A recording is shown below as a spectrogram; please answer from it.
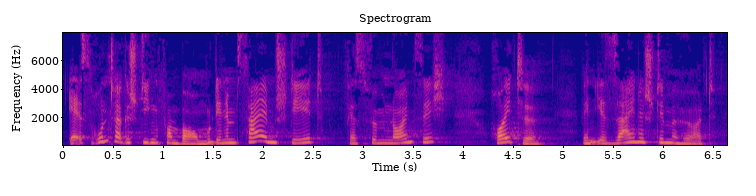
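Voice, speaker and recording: A woman's voice: fairly high pitch, expressive, a little slow, creaky. A woman preaching a sermon to her congregation, earnest and speaking to them directly. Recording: hall reverb.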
